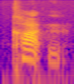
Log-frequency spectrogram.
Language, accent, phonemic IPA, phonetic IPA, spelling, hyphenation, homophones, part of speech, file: English, US, /ˈkɑt.n̩/, [ˈkɑ.ʔn̩], cotton, cot‧ton, Cotten, noun / adjective / verb, En-us-cotton.ogg
- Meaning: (noun) A fibrous substance: A soft, fibrous, usually white substance consisting of fine hairs, especially the substance around the seeds of a plant of genus Gossypium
